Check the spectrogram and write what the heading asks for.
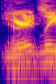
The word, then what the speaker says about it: Yeardley: Yeardley Yeardley Smith. Yeardley Smith.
